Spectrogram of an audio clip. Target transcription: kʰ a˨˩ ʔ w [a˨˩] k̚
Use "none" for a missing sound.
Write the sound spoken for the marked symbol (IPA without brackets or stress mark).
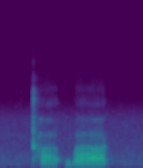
a˦˥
